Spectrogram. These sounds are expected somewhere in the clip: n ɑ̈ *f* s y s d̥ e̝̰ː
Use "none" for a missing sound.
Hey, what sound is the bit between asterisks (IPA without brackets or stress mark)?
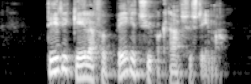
f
